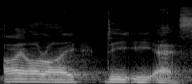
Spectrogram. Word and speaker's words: irides: through this process is irides i-r-i-d-e-s it looks like i-rides but it's pronounced irides it's a latin word so what we're looking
